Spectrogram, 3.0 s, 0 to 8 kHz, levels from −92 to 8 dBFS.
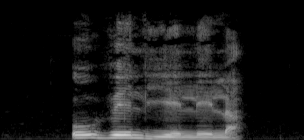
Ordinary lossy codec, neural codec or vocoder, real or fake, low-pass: AAC, 48 kbps; none; real; 7.2 kHz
